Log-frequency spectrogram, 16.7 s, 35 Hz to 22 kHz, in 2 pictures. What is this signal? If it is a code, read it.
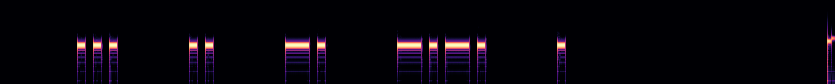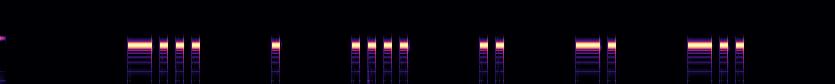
Morse code, heard as a keyed tone, about 15 wpm, spaced as for 8 wpm, 700 Hz. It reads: SINCE BEHIND
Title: 3x Character Spacing - Top 500 Words - 15wpm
